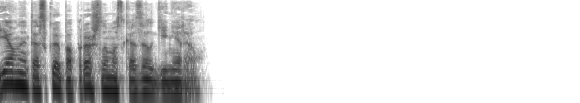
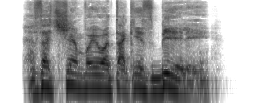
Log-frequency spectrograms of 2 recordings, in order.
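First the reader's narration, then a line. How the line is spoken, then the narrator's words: Booming rough old voice. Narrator (Russian): прогремел грубый старческий голос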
